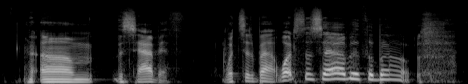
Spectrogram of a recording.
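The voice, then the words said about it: Bad imitation of another person's voice. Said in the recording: “That was a really bad impression. That was not a good Seinfeld.”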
